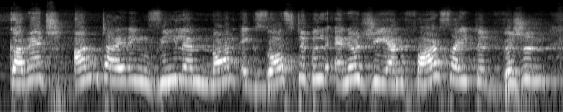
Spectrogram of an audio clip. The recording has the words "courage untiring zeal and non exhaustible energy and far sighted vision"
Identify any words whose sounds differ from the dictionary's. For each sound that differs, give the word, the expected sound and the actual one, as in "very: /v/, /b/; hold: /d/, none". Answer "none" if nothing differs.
none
